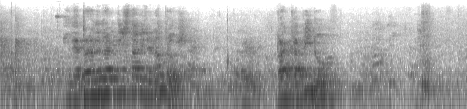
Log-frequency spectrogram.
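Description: A middle-aged man speaks into a microphone through loudspeakers, with animation.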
